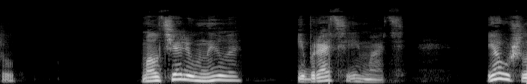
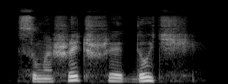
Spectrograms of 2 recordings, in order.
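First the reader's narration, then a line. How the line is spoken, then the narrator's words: Quiet. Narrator (Russian): Он тихо сказал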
